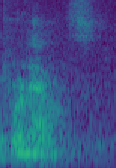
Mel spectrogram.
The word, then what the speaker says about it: pronounce: How do we say pronounce? Pronounce. Pronounce, right? It's two syllables and we stress the second syllable.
